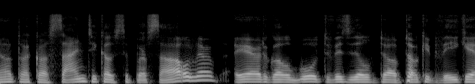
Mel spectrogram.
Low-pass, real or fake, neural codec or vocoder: 10.8 kHz; fake; codec, 16 kHz in and 24 kHz out, 0.4 kbps, LongCat-Audio-Codec, four codebook decoder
